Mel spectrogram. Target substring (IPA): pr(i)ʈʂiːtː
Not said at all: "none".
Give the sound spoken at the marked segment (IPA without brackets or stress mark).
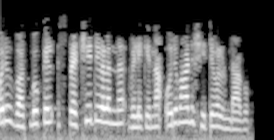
e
